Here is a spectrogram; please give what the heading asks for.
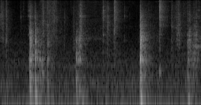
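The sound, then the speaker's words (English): Food being turned over in a pan for even cooking and crisping, with several light metallic clinks and scrapes of a utensil at an irregular pace. “So I'll just turn them over for even cooking. Get them crispy on all sides.”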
